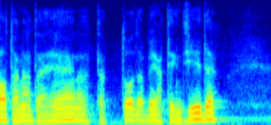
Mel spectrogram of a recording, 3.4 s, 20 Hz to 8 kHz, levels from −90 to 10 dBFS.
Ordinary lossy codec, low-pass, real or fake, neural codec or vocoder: none; none; real; none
